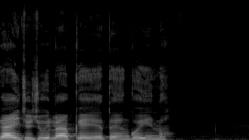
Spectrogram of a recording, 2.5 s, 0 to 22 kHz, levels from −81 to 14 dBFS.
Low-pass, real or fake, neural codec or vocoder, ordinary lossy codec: none; real; none; none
